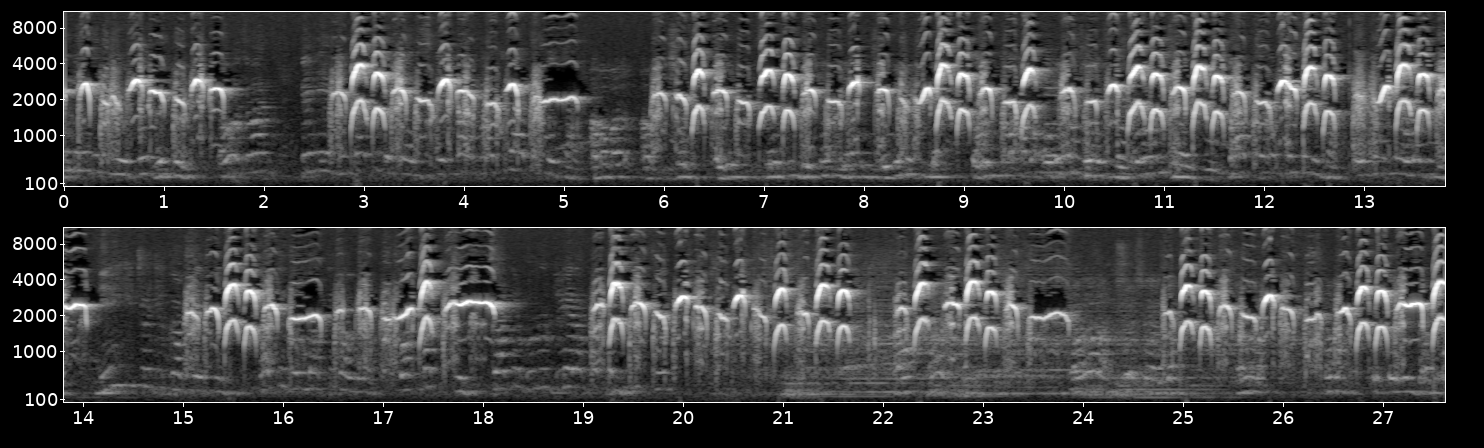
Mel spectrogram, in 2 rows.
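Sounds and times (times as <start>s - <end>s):
sultan parrot: 0.0s - 1.8s, 2.6s - 14.2s, 15.0s - 18.4s, 19.0s - 27.6s.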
